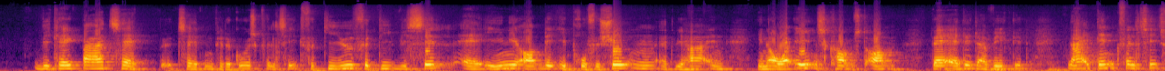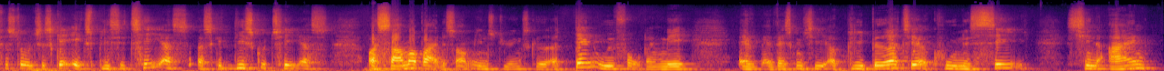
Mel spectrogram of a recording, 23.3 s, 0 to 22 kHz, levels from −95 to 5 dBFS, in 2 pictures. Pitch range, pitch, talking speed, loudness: 145-180 Hz, 160 Hz, 160 wpm, -13 LUFS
